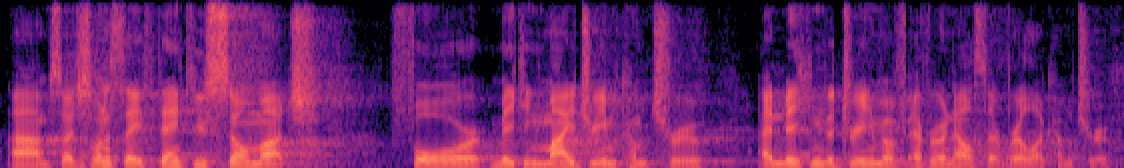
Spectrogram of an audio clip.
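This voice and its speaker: Speaking briskly with a steady tone, a young Finnish man presents a product on stage at a conference, earnest yet full of fillers and restarts. His voice is medium-pitched and a bit bright; the large hall gives a long reverb, with slight background noise.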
